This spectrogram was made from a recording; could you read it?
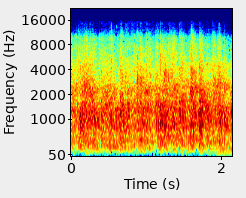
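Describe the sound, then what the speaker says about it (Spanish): A church congregation applauds, producing steady, moderately distant clapping from many hands that fills the hall evenly, with no voices on top. "Dale un aplauso al Señor por esos hermanos y hermanas"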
